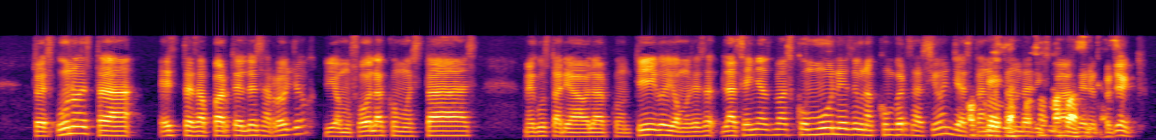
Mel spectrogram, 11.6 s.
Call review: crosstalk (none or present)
present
